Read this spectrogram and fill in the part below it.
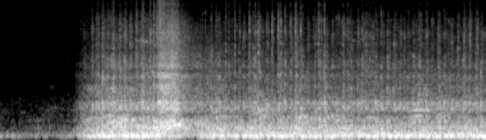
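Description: A car engine idles loudly and rumbles nearby.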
